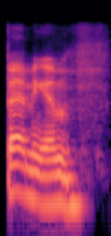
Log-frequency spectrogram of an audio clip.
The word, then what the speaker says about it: Birmingham: Is it Birmingham or Birmingham? – Birmingham. – Birmingham. – Yeah, Birmingham. Okay.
